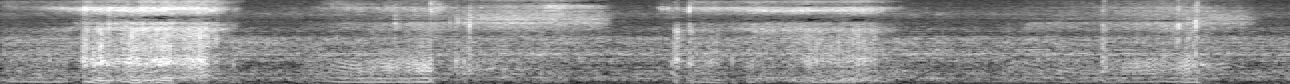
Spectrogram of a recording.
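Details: Loud rattling snores on each in-breath, about three in eight seconds, with softer out-breaths between; ordinary snoring recorded before surgery.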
